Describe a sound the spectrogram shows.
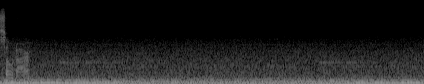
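A boat's inboard engine hums low as the boat cruises at low speed.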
